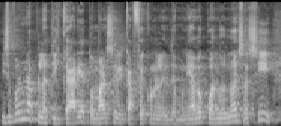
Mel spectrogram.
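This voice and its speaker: A man's voice: medium pitch, sing-song, quick pace. A man preaching a sermon, reading Bible verses and earnestly scolding his listeners. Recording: echoey room.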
